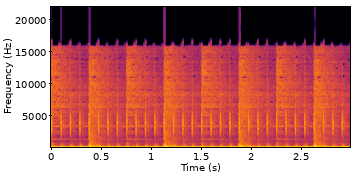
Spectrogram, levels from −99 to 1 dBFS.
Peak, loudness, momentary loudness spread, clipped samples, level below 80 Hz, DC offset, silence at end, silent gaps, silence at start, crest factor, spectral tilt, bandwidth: 0 dBFS; -14 LUFS; 1 LU; under 0.1%; -16 dBFS; under 0.1%; 0 s; none; 0 s; 12 dB; -4 dB/octave; 17 kHz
